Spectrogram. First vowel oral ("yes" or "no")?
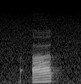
yes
